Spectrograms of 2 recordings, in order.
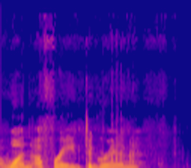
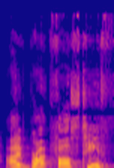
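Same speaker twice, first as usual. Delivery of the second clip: higher, louder, slow call through a door; 7 semitones higher, 6 dB louder than usual. A narrator's reading. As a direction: call it from outside. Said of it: "the dentist called".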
